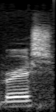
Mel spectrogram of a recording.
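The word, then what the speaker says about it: Buresh: Forbes, go ahead and pronounce and spell your name. Burish, B-U-R-E-S-H.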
